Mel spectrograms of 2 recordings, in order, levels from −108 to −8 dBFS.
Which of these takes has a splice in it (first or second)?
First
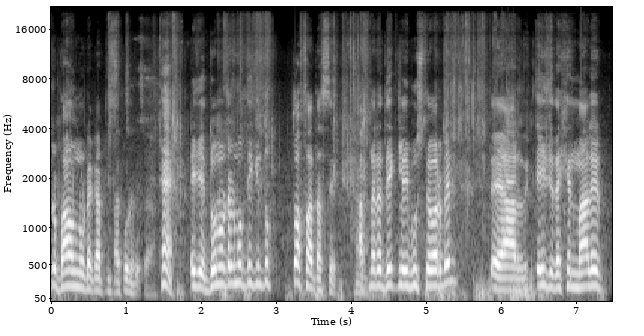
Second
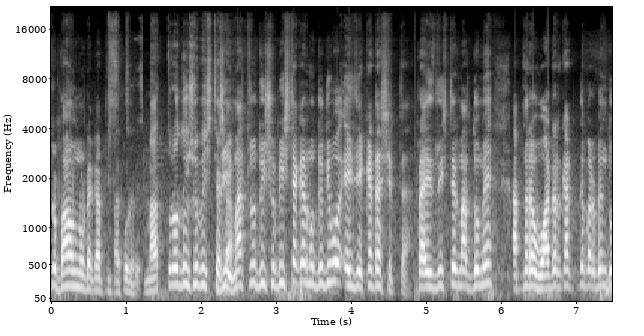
second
